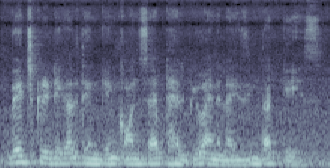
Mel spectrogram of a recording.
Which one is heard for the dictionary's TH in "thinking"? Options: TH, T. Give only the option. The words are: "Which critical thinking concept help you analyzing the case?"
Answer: T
